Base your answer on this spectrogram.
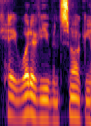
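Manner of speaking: usual speaking voice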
